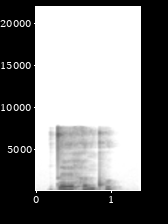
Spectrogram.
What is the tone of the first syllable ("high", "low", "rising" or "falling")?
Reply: high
